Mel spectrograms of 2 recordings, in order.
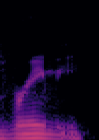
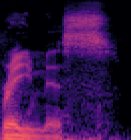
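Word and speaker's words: Ramis: I thought it was Remy.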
